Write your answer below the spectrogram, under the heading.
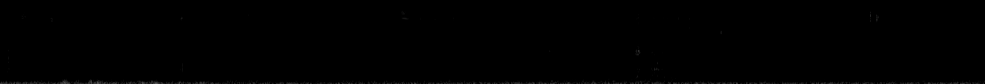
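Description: Virginia opossum eating wet cat food and sour cream: faint, irregular wet smacking and chewing clicks, with a slightly longer slurp about two-thirds of the way through.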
